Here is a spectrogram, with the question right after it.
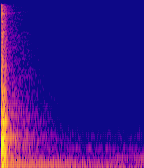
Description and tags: this is simply me kicking on my television in different versions (depending on strength and side of tv kicked). it sounds close to an snare kick... or something...
(ps: i wasnt angry with my tv, i was just recording sounds for a short film...)
kick, snare, tv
